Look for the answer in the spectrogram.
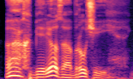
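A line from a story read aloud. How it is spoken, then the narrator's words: Weary sigh. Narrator (Russian): Гельт вздохнул, устав от бесполезного спора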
